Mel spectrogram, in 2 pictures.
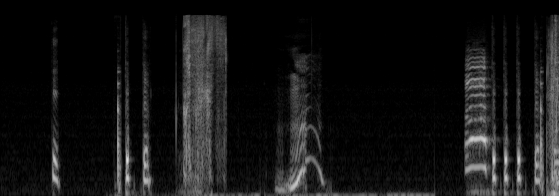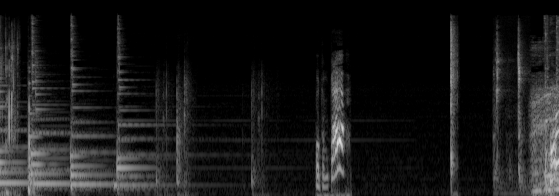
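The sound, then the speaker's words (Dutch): Scattered clucks and squawks from Moe's chicken, which is inside a mixer, coming in short bursts with pauses between, rising into a louder flurry of agitated calls midway through before tapering off. “Oh, Moe, je kip zit erin.”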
